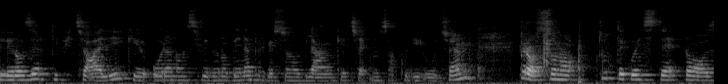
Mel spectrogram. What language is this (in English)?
Italian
